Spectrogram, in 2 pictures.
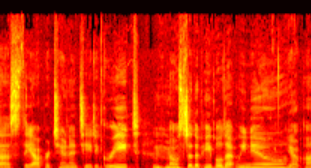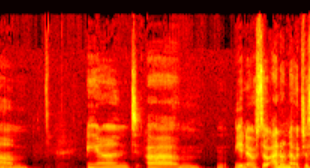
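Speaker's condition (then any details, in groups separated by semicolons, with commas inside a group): No condition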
